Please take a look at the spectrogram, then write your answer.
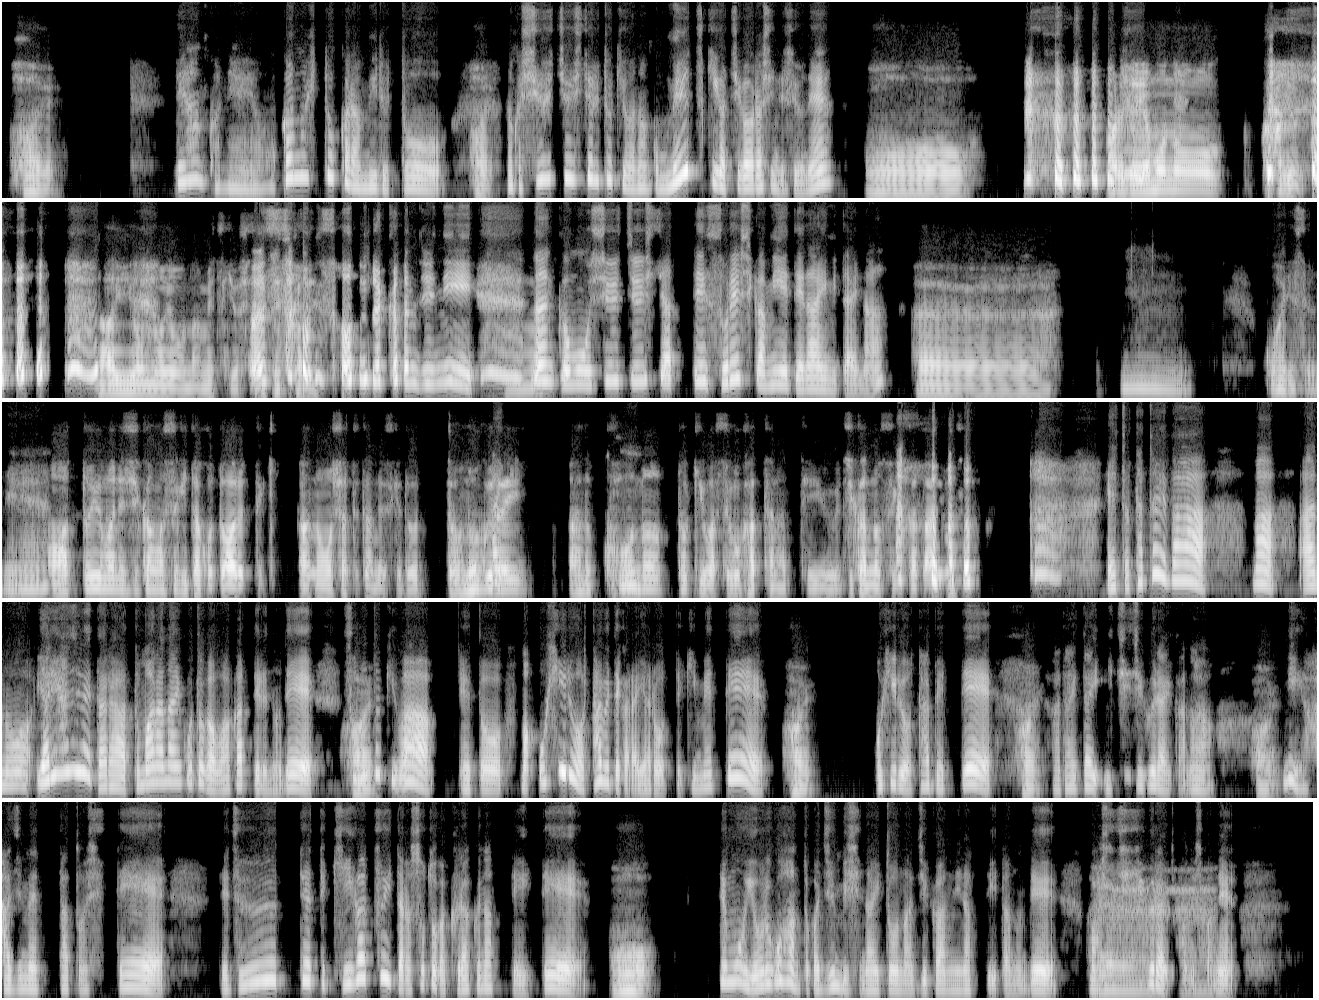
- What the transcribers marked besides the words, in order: laugh; laugh; laughing while speaking: "してるんですかね"; laughing while speaking: "あ、そう。そんな感じに"; laugh
- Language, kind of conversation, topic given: Japanese, podcast, 趣味に没頭して「ゾーン」に入ったと感じる瞬間は、どんな感覚ですか？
